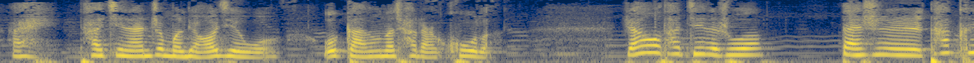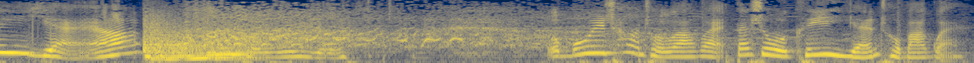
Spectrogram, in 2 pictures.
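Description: A woman podcast host reading out jokes in a lively way, laughing between them. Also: a little high, a little fast, faint music behind.

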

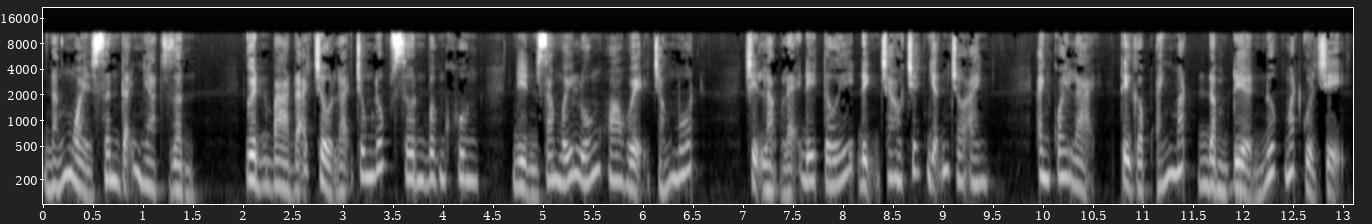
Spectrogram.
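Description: A woman reading a short story aloud in a measured, tender storytelling manner, with a husky voice. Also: fairly low pitch, animated, mellow. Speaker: narrator.

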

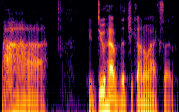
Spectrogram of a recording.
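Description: A man's voice: sits low, big pitch swings, slow, gravelly, a bit bright, no room sound. A man chatting casually, with an informal, teasing way of putting questions to the other person. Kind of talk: casual chat.

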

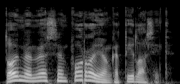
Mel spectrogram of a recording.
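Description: A man's voice: fairly high pitch, big pitch swings, mellow, no room sound, clean studio sound, pitched above the performer's own voice. A man voicing an eager, fawning male supervisor who speaks politely and keenly.

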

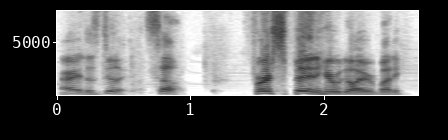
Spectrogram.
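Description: A man's voice: high voice, very fast, a bit bright, faint music behind. Playful laid-back man hosting a chat. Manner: playful, laughs often, hypes up the game. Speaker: podcast host. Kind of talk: casual chat.

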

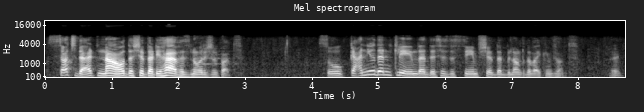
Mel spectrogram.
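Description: A man's voice: fairly high pitch, animated, moderate pace, bright, forceful tone, dry recording. A man co-hosting a podcast, casually explaining step by step and often checking in with short tag questions. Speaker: podcast co-host. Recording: dull lo-fi audio.

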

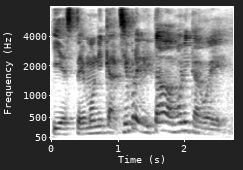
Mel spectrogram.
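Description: A man's voice: on the high side, expressive, moderate pace. A Mexican man co-hosting a podcast, rambling casually with lots of fillers and slang. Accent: Mexican Spanish. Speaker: podcast co-host. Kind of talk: casual chat. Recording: echoey room, faint noise.

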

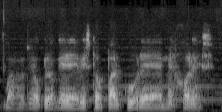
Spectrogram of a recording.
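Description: Deep-voiced man, slightly muffled. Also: little pitch movement, a little slow. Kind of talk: casual group chat about a TV series. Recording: muffled sound, music underneath.

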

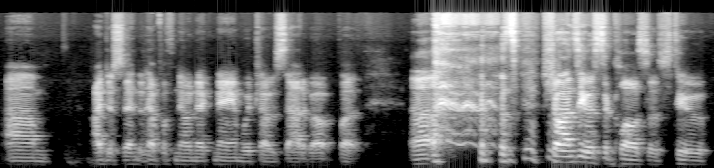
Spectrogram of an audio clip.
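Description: Deep, bright-toned man chatting. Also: measured pace. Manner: animated storyteller, laughs often. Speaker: podcast co-host. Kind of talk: casual chat.

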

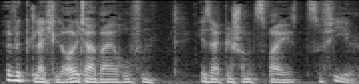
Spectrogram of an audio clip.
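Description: A man's voice: moderate pace, slightly rough. A man voicing a grumpy, ungrateful little male dwarf who snarls and shrieks his complaints in a storybook reading. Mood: grumbling. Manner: scolding, shrill and snarling.

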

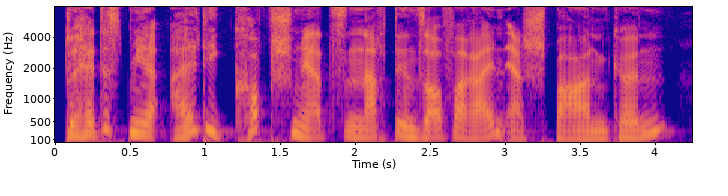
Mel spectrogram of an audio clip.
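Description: A woman voicing a blunt, gruff, hard-drinking male fighter. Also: fairly low pitch, sing-song, normal speed, fairly bright tone, no room sound, clean studio sound.

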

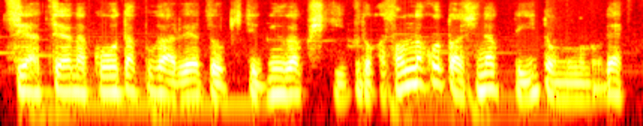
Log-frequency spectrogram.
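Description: A man's voice: mid-range voice, rapid-fire, gravelly, darkish tone, soft background music. A man with a Kansai Japanese accent giving a polite, informal explanatory talk as a radio co-host and stylist. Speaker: co-host, stylist and tailor shop manager.

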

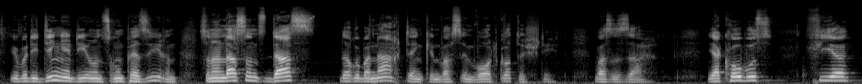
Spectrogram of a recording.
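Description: A man preaching a sermon in an earnest manner, quoting scripture and repeating phrases for emphasis. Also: on the high side.

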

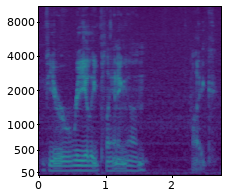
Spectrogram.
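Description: A man's voice: deep voice, monotone, measured pace, vocal fry, a little mellow, a little hiss or hum. A man co-hosting a podcast, cracking jokes and wandering into goofy tangents. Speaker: podcast co-host. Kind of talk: casual chat.

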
